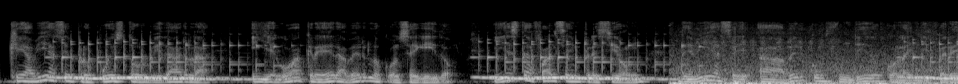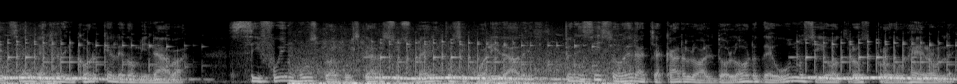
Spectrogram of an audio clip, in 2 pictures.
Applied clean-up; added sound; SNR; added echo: none; Marimba, xylophone + Bird vocalization, bird call, bird song; -4 dB; none.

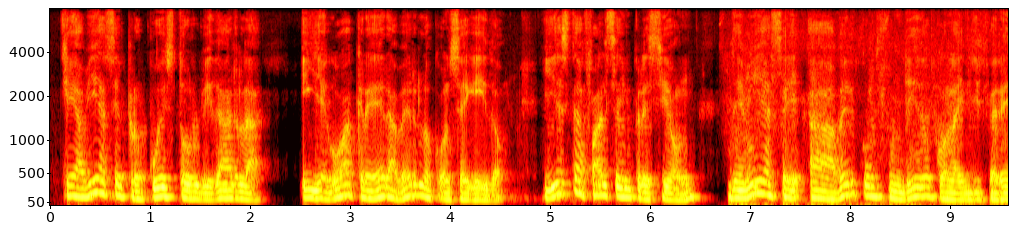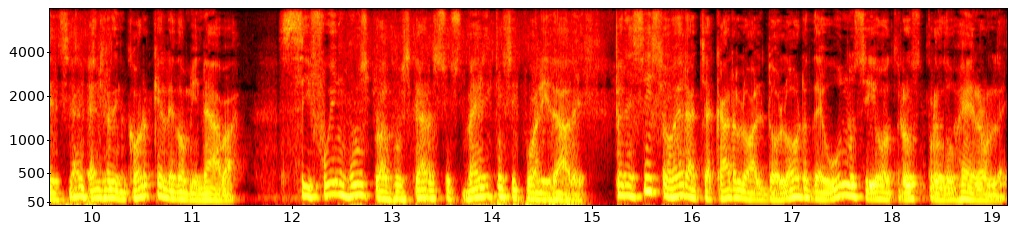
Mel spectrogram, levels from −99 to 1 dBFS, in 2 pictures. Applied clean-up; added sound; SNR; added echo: neural mask model Resemble Enhance denoiser.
